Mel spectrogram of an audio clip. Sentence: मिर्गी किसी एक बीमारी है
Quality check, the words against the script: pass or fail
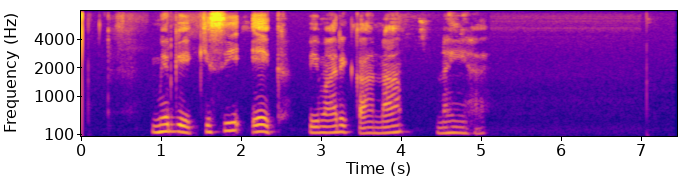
fail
